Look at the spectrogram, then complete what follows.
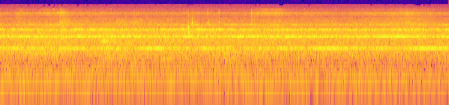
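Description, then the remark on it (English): A loud, continuous high-pitched metallic grating that seems to come from the sky, steady ringing tones layered over a rough, noisy rumble, holding without a break for the full few seconds with no voices. “Well, this one's more of that metallic grating sound people describe, more high-pitched.”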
